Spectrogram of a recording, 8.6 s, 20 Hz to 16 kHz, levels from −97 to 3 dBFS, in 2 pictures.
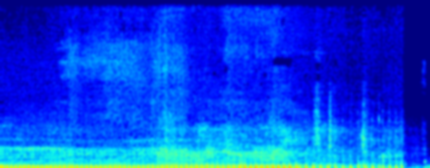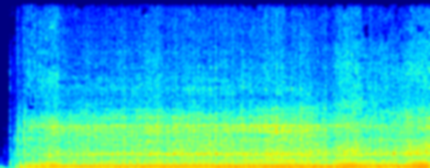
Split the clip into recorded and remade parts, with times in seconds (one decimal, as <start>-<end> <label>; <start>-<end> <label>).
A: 0.0-3.0 remade; 3.0-3.8 recorded; 3.8-8.6 remade

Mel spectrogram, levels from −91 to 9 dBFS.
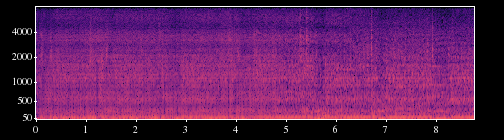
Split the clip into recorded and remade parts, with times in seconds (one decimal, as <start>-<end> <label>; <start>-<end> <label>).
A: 0.0-4.8 remade; 4.8-8.8 recorded

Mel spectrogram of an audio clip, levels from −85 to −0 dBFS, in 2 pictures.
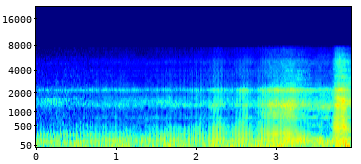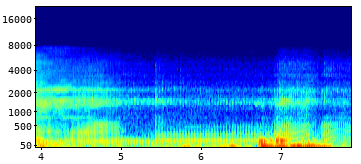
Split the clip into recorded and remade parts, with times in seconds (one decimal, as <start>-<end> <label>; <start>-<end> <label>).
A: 0.0-0.7 recorded; 0.7-5.0 remade; 5.0-7.9 recorded

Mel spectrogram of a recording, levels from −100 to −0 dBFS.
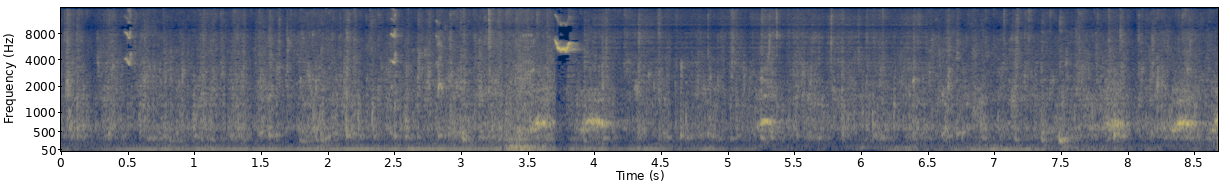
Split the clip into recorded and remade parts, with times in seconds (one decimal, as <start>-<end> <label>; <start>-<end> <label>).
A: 0.0-4.0 recorded; 4.0-6.5 remade; 6.5-8.7 recorded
